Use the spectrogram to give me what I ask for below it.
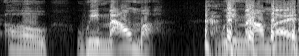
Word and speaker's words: Wimauma: And I had to say, I spelled it out for her, and she said, oh, Wimauma.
